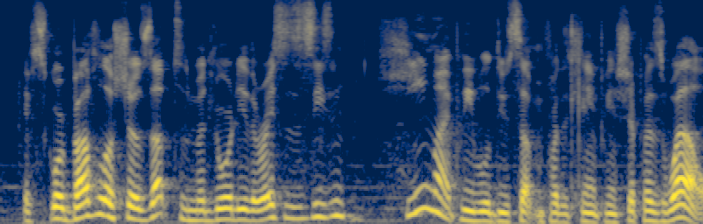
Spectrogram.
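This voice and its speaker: Music plays in the background as a woman speaks at a fairly low pitch. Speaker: sim racing broadcast host. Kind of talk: live commentary. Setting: livestream. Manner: halting.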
